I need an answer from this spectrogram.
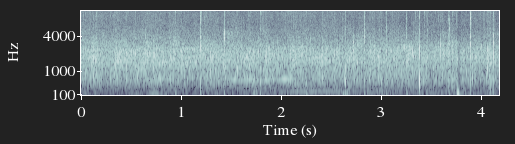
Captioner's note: applauding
